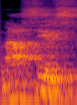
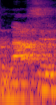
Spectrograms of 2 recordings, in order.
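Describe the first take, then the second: First: नासिर्स with an S sounded after the R; नासिर्स with final S. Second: नासिर ending on the R; नासिर without final S. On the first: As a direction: add the possessive S to नासिर्स. (नासिर्स, आख़िर में स की आवाज़ के साथ) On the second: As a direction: leave the S off नासिर. (नासिर, आख़िर में स के बिना) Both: Shown as a demonstration. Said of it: "सिर्फ नासिर नहीं बोलना है".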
